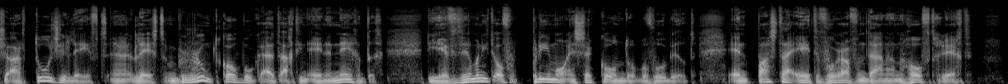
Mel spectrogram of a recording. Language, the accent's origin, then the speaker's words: Dutch; North Holland, Netherlands; op verzoek van de Zaanstreek, waar ik vandaan kom.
